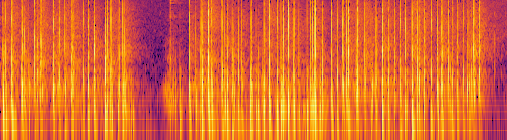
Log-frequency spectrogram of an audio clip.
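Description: Long white nails tap quickly on the end and side of a hollow, shiny pink metallic faux-leather pouch. The taps come as rapid, dry, crackling clicks with a soft low thump. They fall in dense runs, with a brief pause early on and a quiet tail at the end.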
